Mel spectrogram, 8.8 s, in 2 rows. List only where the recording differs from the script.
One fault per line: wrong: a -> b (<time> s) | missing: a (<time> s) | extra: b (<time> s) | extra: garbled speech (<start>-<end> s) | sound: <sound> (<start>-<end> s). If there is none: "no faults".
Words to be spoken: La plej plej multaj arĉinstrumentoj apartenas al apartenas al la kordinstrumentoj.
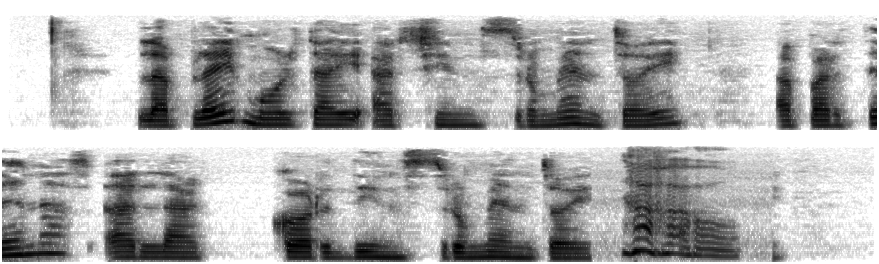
missing: plej (1.1 s)
missing: apartenas al (5.2 s)
sound: laugh (7.5-8.1 s)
